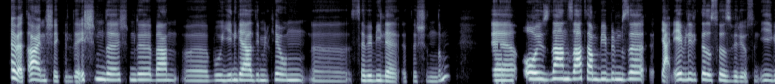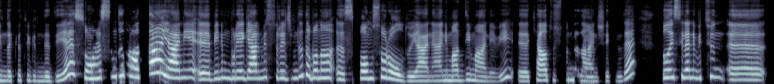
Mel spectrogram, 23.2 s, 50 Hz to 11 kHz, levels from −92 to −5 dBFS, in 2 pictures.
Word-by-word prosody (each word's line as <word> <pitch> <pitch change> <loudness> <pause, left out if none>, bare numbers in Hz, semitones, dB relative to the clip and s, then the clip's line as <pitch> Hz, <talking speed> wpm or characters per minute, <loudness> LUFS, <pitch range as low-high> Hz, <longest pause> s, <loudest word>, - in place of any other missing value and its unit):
Evet, 295 -2 +6
aynı 220 -2 +5
şekilde. 175 -3 -7
Eşim 240 +2 0
de 220 -1 +1
şimdi 220 0 -5 0.2
ben, 215 0 +3 0.3
eee, 190 -1 -7
bu 205 0 -4
yeni 210 +2 -1
geldiğim 205 -1 +2
ülkeye 210 +3 -2
onun, 210 -1 -3
eee, 175 -2 -14
sebebiyle, 195 -4 -1
eee, 160 - -16
taşındım. 175 - -9 0.7
Eee, 205 -1 +3
o 255 0 +7
yüzden 255 +2 +6
zaten 255 -1 +5
birbirimize 245 +1 +1 0.3
yani, - - +3
evlilikte 230 0 +2
de 210 - +2
söz 200 -4 -2
veriyorsun 180 +1 -7
iyi 205 0 -7
günde, 185 -1 -6
kötü 195 +2 -11
günde 175 -2 -8
diye. 205 +10 -2
Sonrasında 295 +1 -1
da - - -1
hatta, 450 +8 +7
yani, 305 -1 +6
eee, 245 -6 -1
benim 280 +2 -5
buraya 285 +1 -1
gelme 280 +2 +1
sürecimde 290 +4 -7
de 400 - -1
bana, 295 0 0
eee, 240 -2 -3
sponsor 275 +5 -2
oldu, 205 -9 0
yani, 180 0 -2
hani, 190 +1 -6
maddi 200 +2 -4
manevi. 185 - -7
Eee, 175 -1 -6
kâğıt 205 +2 -1
üstünde 215 +2 -11
de - - -8
aynı 170 -1 -8
şekilde. 175 - -7 0.5
Dolayısıyla, 310 +1 0
hani, 305 -1 -5
bütün, 315 +1 -7
eee, 225 -1 -3
220 Hz, 155 wpm, -21 LUFS, 190-275 Hz, 0.7 s, o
